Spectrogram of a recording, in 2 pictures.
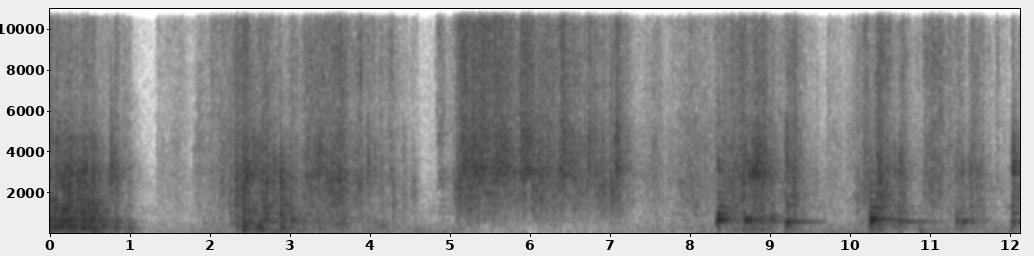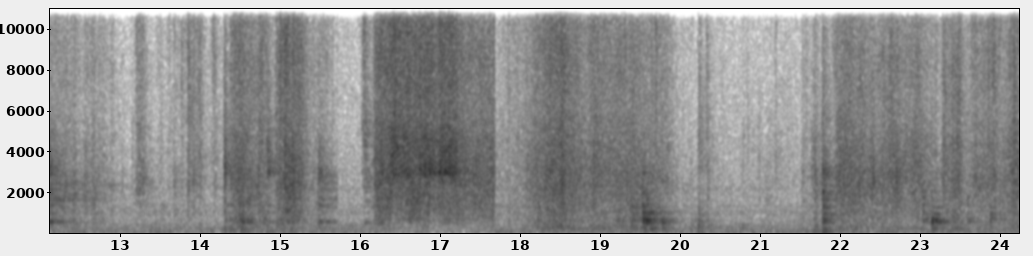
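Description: Leafy greens rustle and crunch.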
